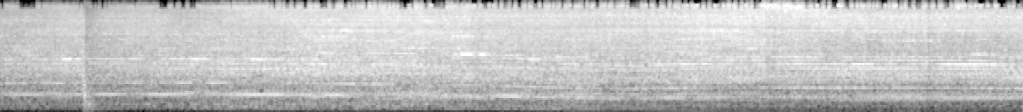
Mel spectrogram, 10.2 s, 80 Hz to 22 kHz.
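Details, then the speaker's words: Mitsubishi Evo 9 MR turbo four just after Injen intake install and oil change, first start: settles into a steady even run with smooth revs and mild intake hiss, still quiet without hard throttle; healthy. "Sounds good. Still pretty quiet. think you have to really give it the beans to get that induction noise."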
